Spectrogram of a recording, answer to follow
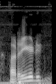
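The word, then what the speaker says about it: read: रीड की third form भी रेड होती है, स्पेलिंग वही होते हैं लेकिन प्रोनाउंस रीड रेड रेड करते हैं।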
